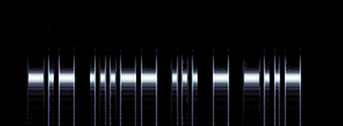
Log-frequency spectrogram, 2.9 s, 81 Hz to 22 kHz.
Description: Morse code, heard as a keyed tone, about 28 wpm, 700 Hz. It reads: K3STX
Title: Call Signs Repeated 3x - 28wpm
